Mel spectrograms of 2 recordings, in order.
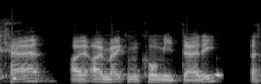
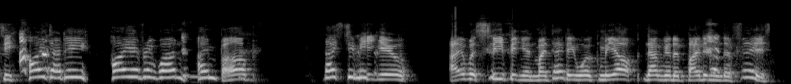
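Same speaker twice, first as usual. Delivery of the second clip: very high-pitched talking cat voice; 12 semitones higher than usual. Giving the pet cat a voice as the others ask: high-pitched voice for cat Bob. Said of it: "he's gotta do the voice".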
